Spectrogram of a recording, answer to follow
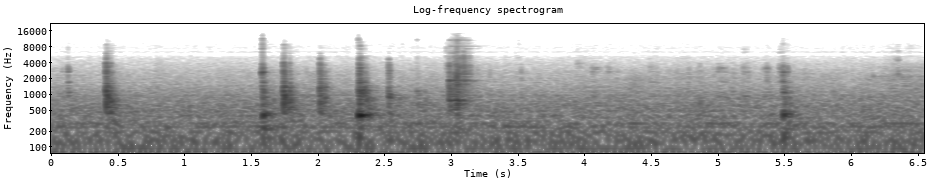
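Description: Scattered small, sharp clicks and ticks, about eight of them and mostly bunched in the middle, from a metal whip-finish tool and scissors being worked on the thread of a fly held in a vise.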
